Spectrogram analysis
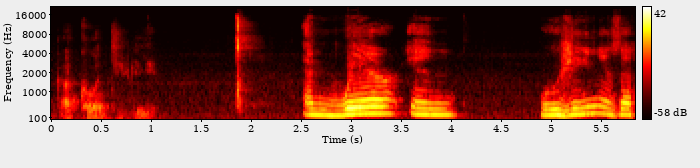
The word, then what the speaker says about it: Ruzhyn: INT: And where in-- Ruzhyn is that how you pronounce it? EV: Yes, Ruzhyn.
